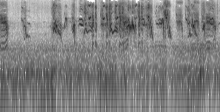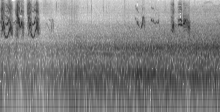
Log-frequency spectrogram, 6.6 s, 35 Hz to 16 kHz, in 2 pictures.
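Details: Sparrows coming for food on 20 March 2021 burst into dense, overlapping chirping for about three seconds, then fall to a few scattered notes over a rising background rush.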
